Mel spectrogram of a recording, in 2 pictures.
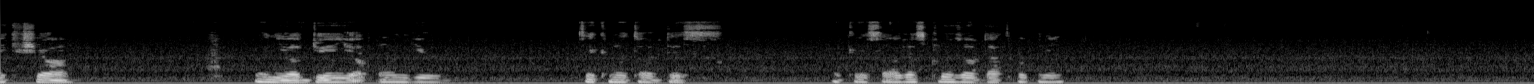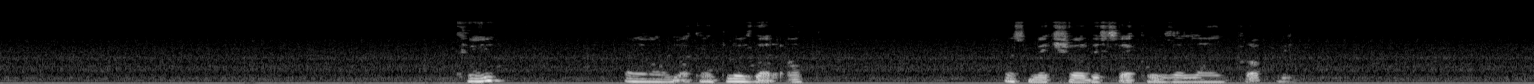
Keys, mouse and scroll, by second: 1.9 click, 5.2-11.3 drag, 17.0 ctrl+Num_Lock, 17.7 ctrl+z, 21.8-30.6 drag.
